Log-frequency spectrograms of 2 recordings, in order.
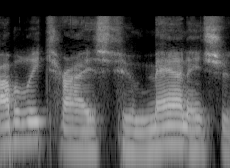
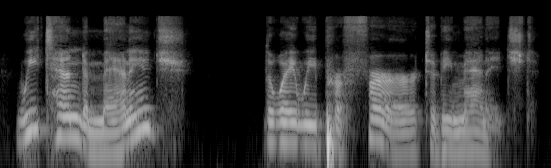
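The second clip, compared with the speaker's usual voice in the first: slow, deliberate, emphatic delivery; 2 semitones higher than usual. Sharing a belief with a listener so they can process it: said slowly. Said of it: "I'm gonna say these words slowly".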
